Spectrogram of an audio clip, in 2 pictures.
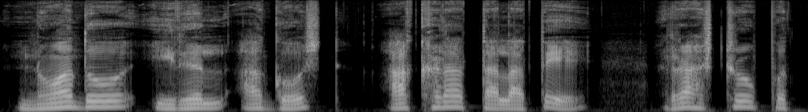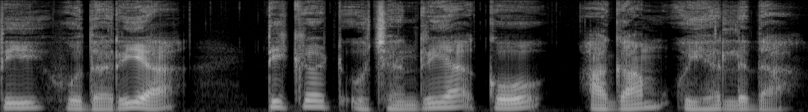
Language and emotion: Santali, neutral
